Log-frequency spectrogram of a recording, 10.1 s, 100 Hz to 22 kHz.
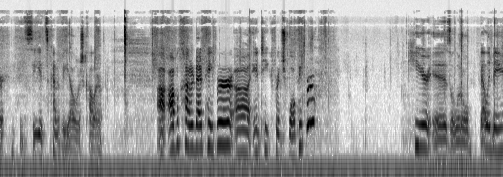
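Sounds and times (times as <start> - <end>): low electrical hum: 0.0 - 10.0
paper page rustling: 3.0 - 6.8.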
